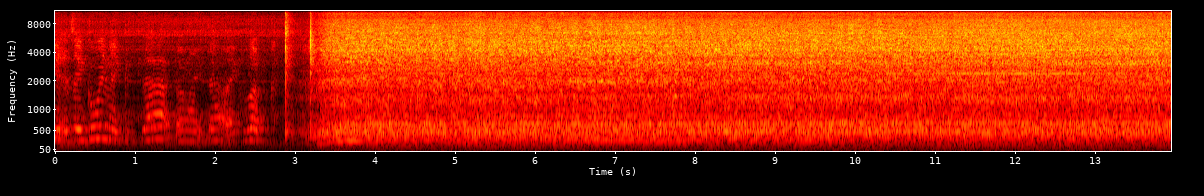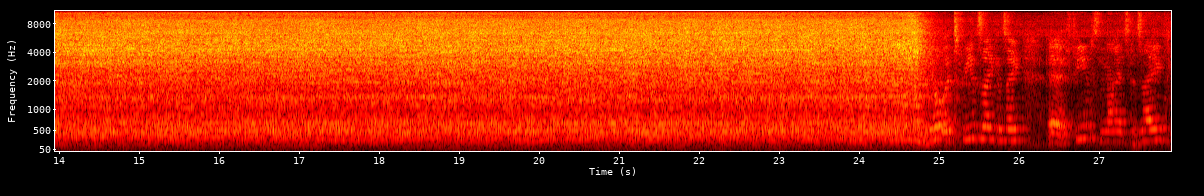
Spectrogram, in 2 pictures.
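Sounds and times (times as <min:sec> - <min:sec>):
faint motor hum: 0:00.0 - 0:14.6
hair dryer blowing air: 0:02.9 - 0:25.3.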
